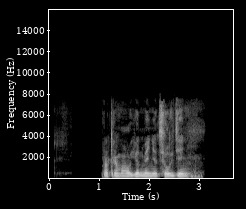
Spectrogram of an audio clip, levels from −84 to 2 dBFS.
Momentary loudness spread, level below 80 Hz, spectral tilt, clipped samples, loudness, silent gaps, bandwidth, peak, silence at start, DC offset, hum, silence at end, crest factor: 11 LU; -64 dBFS; -5 dB/octave; under 0.1%; -22 LUFS; none; 8 kHz; -6 dBFS; 1.05 s; under 0.1%; none; 0.65 s; 18 dB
